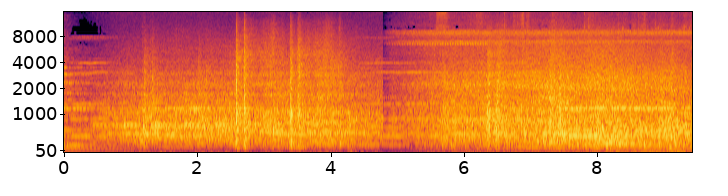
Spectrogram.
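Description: Kyoto Tango Railway train running past on the track, its wheels clacking sharply over rail joints twice a few seconds in. The sound cuts off abruptly about halfway and gives way to another passing train.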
